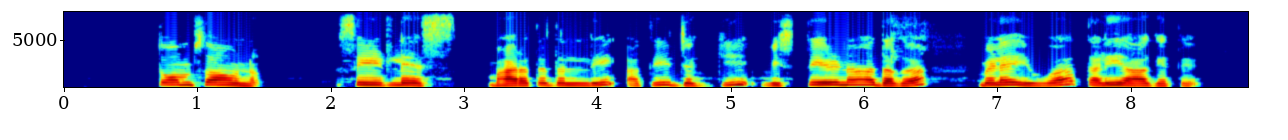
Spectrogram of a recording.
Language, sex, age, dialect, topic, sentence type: Kannada, female, 25-30, Central, agriculture, statement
